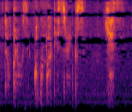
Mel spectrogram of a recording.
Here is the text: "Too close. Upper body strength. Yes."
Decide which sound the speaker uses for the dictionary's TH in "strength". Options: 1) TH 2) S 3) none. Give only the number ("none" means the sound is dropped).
2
